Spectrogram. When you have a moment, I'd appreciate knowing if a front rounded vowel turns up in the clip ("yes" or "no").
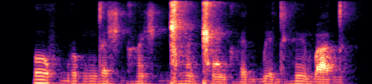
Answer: no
